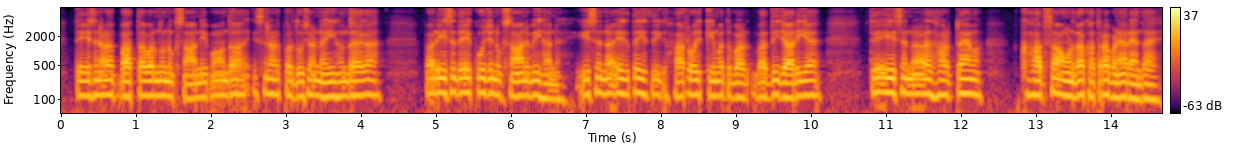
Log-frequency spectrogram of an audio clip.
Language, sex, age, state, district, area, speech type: Punjabi, male, 30-45, Punjab, Rupnagar, rural, spontaneous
